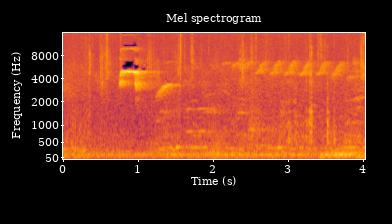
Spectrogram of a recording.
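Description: Birds chirping: a short, loud, high call about a second in, then a quick run of repeated high chirps in the second half.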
